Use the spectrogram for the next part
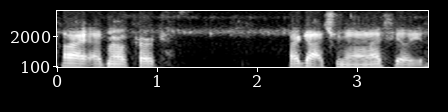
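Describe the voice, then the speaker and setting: A man's voice: mid-range voice, level tone, moderate pace, clean tone, dry recording. Man with American accent, dull lo-fi sound. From New Jersey, United States. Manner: rambling, self-deprecating, joking. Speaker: fishing live streamer. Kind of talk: casual live stream chat. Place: outdoors in a river in a park.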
